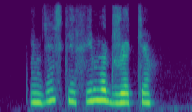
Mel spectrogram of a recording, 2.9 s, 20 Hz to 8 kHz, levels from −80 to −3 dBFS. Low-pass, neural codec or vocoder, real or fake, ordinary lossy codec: 7.2 kHz; codec, 44.1 kHz, 2.6 kbps, DAC; fake; Opus, 24 kbps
